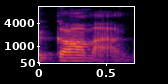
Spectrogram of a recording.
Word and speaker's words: Gama: I called her Gama, rhymes with mama.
